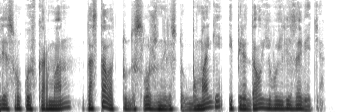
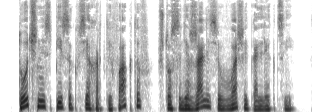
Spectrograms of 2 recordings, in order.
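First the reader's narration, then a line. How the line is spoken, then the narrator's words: Calm. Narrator (Russian): спокойно сказал я ей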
